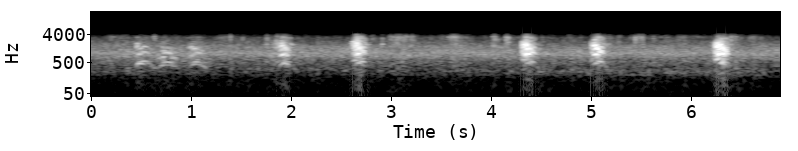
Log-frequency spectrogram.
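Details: Angry Dobermans attacking a coyote: scattered barks, the first few run together as softer yelping, then sharper single barks spaced irregularly, about one every second.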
